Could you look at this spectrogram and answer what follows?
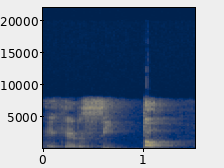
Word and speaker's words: ejercitó: El primero, ejercitó, es una palabra aguda porque su sílaba tónica es la última.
